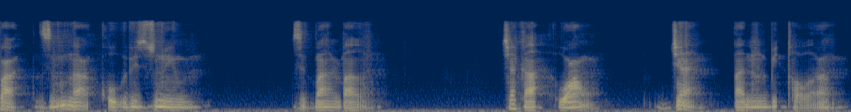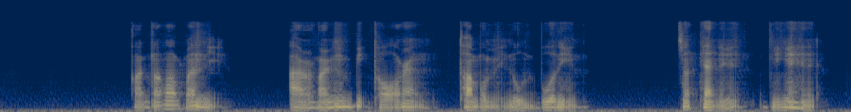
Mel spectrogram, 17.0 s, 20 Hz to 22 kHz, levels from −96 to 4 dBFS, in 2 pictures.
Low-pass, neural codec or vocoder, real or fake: 9.9 kHz; autoencoder, 22.05 kHz, a latent of 192 numbers a frame, VITS, trained on many speakers; fake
